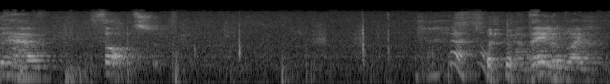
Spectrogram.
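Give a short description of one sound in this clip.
A man reads aloud into a microphone, his voice echoing in a hall.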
